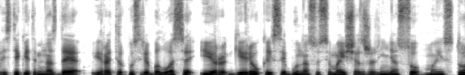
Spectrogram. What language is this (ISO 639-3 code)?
lit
